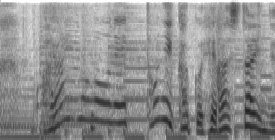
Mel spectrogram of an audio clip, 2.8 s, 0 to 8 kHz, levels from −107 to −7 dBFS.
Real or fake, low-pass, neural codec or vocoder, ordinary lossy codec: real; 7.2 kHz; none; none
